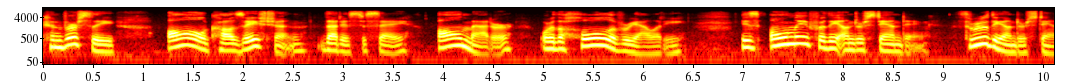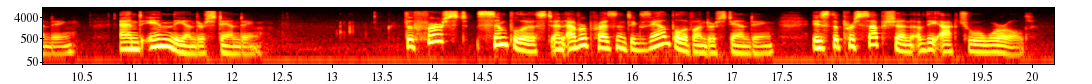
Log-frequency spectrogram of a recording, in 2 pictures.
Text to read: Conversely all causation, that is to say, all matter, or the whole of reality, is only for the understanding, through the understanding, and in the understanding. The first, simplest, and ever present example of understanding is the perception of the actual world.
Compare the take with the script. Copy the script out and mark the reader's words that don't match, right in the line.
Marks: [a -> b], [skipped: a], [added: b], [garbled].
Conversely all causation, that is to say, all matter, or the whole of reality, is only for the understanding, through the understanding, and in the understanding. The first, simplest, and ever present example of understanding is the perception of the actual world.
